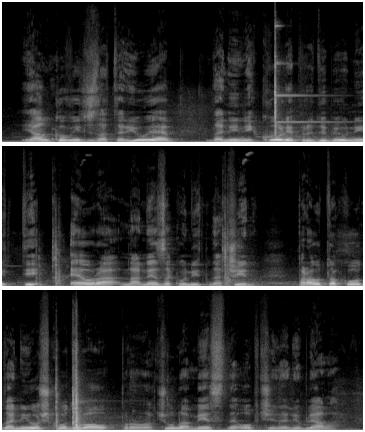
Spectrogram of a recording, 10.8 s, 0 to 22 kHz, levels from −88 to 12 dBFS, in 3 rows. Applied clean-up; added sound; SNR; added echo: none; Microwave oven / Bell; 13 dB; none.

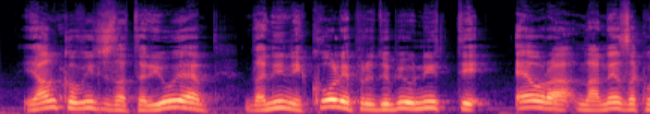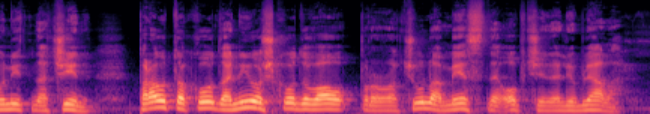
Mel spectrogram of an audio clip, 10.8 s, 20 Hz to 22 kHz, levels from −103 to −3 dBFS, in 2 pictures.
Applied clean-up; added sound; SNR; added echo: none; none; none; none.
